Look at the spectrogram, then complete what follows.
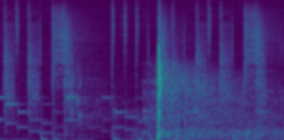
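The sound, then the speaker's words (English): A heated aluminum can, its top submerged in ice water, implodes with a single loud, sharp crack about halfway through, followed by a rough, fizzing wash of noise. Soft tonal sounds come before it, and nobody speaks. “The can implodes.”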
